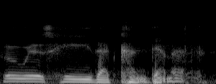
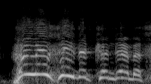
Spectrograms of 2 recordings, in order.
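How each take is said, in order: First: Lower, slow, rising question; "Who is he that condemneth?" asked low and slow, rising at the end; low quoted question. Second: Much higher, louder, falling; "Who is he that condemneth?" thrown out high with a falling end; high emphatic question. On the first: Paul quoted asking, low and slow rising question. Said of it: "Paul asks". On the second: Preacher repeating Paul's question to the congregation, high emphatic fall. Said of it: "repeats Paul's question". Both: Shown as a demonstration.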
